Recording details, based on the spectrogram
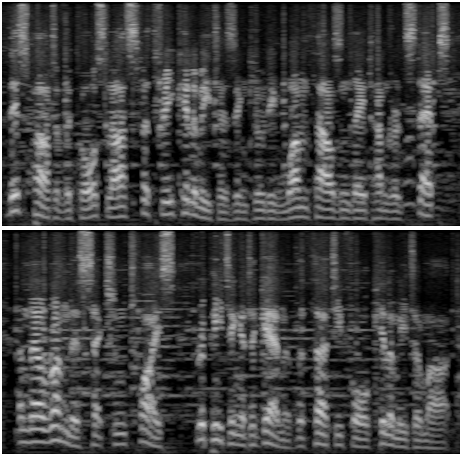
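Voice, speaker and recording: A man reading scripted documentary narration about a race in a steady, measured way. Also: medium pitch, faint music behind.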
